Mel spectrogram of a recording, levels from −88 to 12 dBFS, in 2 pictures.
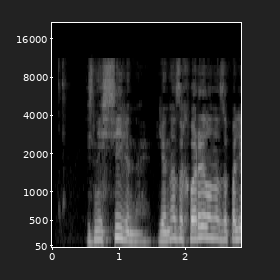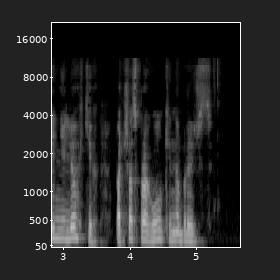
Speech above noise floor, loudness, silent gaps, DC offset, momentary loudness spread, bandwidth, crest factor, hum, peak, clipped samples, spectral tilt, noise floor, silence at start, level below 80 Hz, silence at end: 33 dB; -25 LUFS; none; under 0.1%; 12 LU; 11.5 kHz; 18 dB; none; -6 dBFS; under 0.1%; -6 dB/octave; -58 dBFS; 0.5 s; -66 dBFS; 0.5 s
